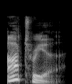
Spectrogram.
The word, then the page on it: atria: British English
